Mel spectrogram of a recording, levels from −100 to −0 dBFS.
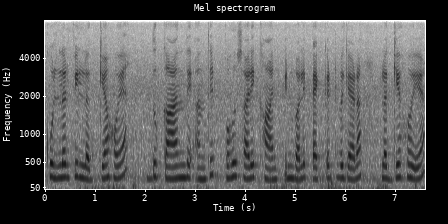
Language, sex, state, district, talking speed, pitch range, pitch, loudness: Punjabi, female, Punjab, Pathankot, 140 wpm, 210-235 Hz, 220 Hz, -16 LUFS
